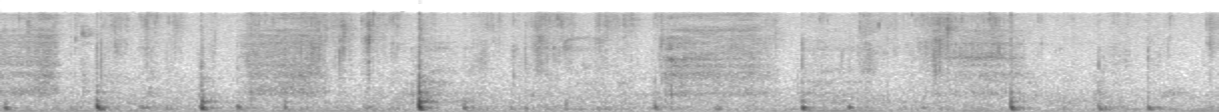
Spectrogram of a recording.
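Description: Close-miked eating sounds: wet chewing and mouth smacks, heard as short low knocks about once a second, alongside squelching as a bare hand mixes rice and chicken curry on a steel plate.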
